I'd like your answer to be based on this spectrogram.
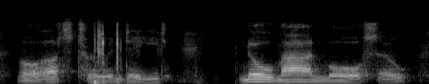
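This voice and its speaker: Putting on a character voice, a man speaks with a very deep, low pitch. His pace is very slow and his intonation fairly even. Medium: stage play.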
